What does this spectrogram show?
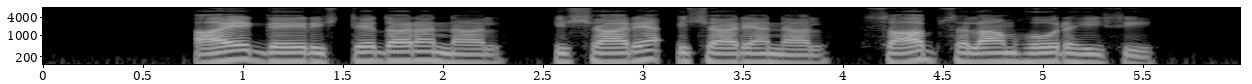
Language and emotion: Punjabi, neutral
